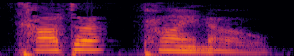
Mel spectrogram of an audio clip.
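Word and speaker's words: Katapino (καταπίνω): And the word is katapino. Katapino. This is a compound, K-A-T-A-P-I-N, long O. Katapino.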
